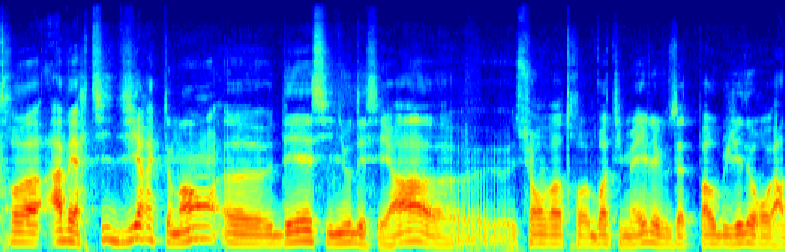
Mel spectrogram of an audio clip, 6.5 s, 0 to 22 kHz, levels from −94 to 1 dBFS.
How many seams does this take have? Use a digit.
0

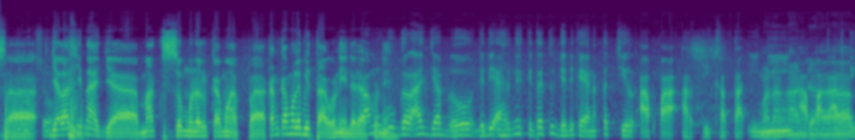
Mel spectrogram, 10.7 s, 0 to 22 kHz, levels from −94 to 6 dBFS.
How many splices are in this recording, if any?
0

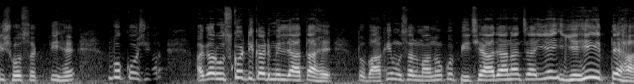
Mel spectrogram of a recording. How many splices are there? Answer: 1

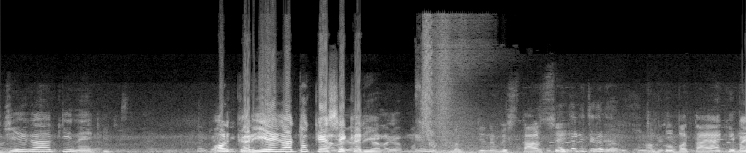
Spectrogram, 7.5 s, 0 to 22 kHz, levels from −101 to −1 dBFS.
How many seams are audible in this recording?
1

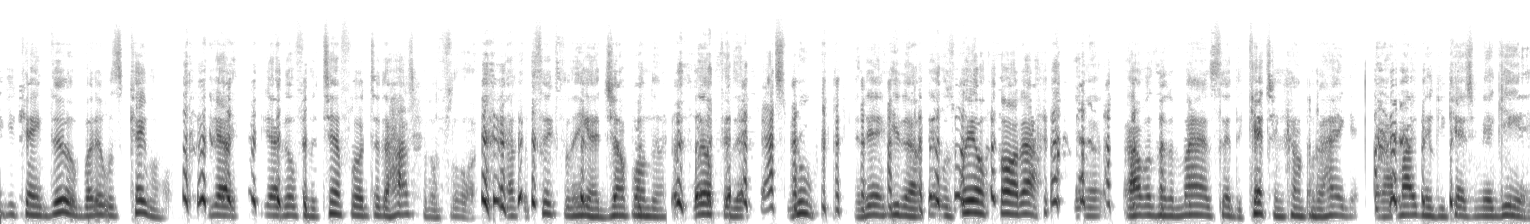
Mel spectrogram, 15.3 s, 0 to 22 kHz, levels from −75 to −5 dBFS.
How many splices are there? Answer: 0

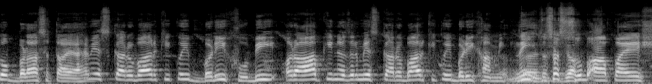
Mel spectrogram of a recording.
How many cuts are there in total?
2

